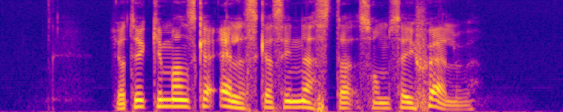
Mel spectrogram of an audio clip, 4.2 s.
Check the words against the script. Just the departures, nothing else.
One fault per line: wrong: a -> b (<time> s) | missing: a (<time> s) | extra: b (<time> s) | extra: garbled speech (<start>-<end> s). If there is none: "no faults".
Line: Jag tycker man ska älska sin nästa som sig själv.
no faults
